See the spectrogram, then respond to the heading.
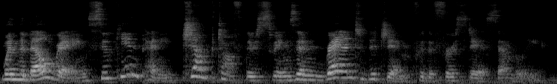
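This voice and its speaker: A woman teacher reading a children's story aloud in an expressive, animated way, pausing to check in with listeners. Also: medium pitch. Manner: expressive, pauses to ask listeners questions. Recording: roomy echo, distant mic, faint noise.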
